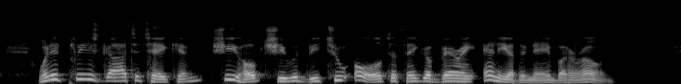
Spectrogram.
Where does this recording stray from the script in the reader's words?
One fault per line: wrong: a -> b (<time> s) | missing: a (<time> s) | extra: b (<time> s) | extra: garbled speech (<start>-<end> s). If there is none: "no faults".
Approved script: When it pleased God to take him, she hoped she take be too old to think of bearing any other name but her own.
wrong: take -> would (2.9 s)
